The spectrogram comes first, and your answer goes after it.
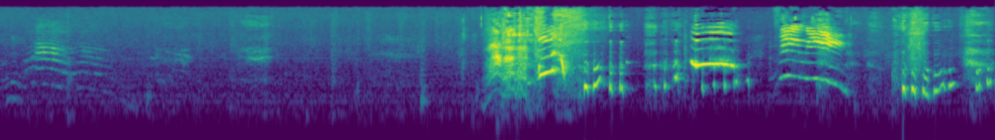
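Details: Cat attacked by a bigger cat for no reason, angry vocalising: quiet harmonic wails, then loud harsh yowls and broken noisy bursts from about six seconds on, mixed with a woman's voice.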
